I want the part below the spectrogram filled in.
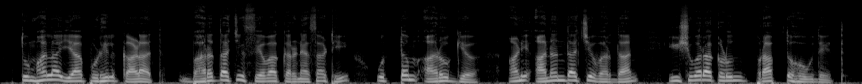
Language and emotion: Marathi, neutral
